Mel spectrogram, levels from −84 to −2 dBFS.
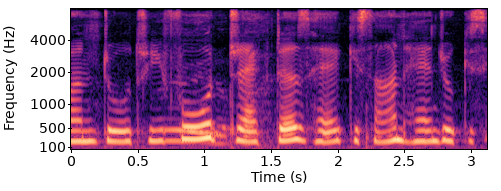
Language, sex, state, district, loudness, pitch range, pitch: Hindi, female, Bihar, West Champaran, -15 LUFS, 220-245 Hz, 230 Hz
